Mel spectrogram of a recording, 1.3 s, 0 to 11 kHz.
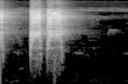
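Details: Black francolin morning call, labelled Sahiwal, dated 18/09/22: two loud, harsh, grating bursts in quick succession, the second slightly longer, then silence.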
